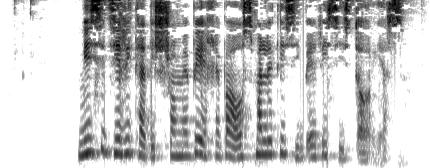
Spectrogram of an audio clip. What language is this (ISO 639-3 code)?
kat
